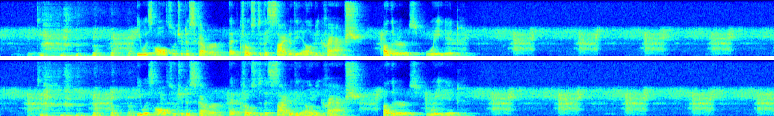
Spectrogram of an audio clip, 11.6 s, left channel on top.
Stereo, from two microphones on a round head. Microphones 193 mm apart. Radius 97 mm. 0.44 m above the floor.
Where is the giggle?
30° left (ahead or behind), 4.5 m.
